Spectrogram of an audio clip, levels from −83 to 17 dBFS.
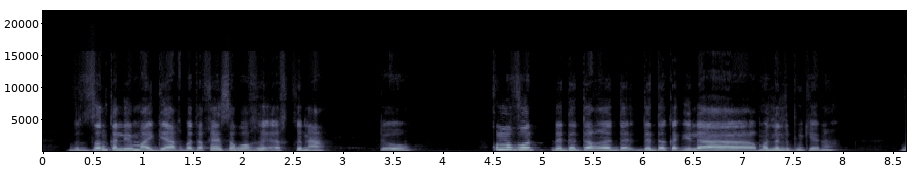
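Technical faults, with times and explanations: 6.53 s, lost packet rebuilt from error correction: a dropped packet was replaced by its low-bitrate copy, leaving no gap but about 20 ms of rougher, noisier speech.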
